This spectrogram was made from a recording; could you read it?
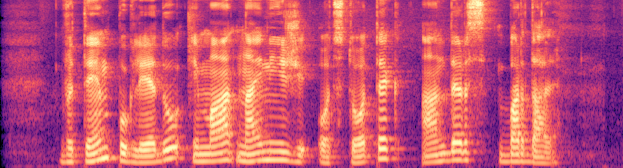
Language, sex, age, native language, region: Slovenian, male, 30-49, Slovenian, Zasavska region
